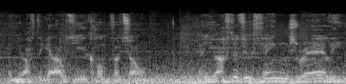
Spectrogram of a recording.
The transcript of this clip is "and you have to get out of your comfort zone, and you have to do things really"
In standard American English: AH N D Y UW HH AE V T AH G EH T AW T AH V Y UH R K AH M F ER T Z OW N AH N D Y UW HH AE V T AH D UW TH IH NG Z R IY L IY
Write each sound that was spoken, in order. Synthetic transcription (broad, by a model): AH N Y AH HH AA F T AH G EH T AW T AH V Y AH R K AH M F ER T S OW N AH N Y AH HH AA F T AH D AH TH IH NG Z R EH L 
